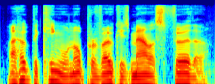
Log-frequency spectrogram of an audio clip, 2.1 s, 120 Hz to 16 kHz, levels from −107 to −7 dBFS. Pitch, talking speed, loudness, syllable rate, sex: 105 Hz, 280 wpm, -19 LUFS, 7.7 syllables/s, male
